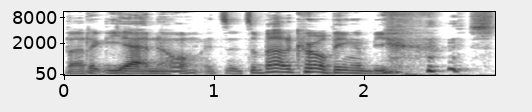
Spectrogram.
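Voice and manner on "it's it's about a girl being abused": nervous laughter through the words. Explaining what a musical adaptation is about, with nervous laughter. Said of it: "I'm kind of laughing like out of nerves".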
